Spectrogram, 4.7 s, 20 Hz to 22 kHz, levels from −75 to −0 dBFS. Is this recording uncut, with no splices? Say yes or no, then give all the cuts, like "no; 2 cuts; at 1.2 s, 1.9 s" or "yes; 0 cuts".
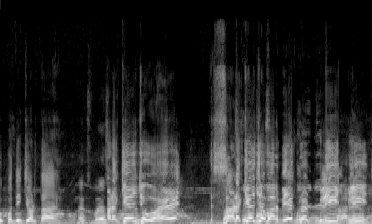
no; 1 cut; at 1.3 s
